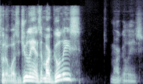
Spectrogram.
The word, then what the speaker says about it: Margulies: and i don't know if she's one or another one i don't know well that's what it was julianne margulies margolies margulies is how you say her name uh er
